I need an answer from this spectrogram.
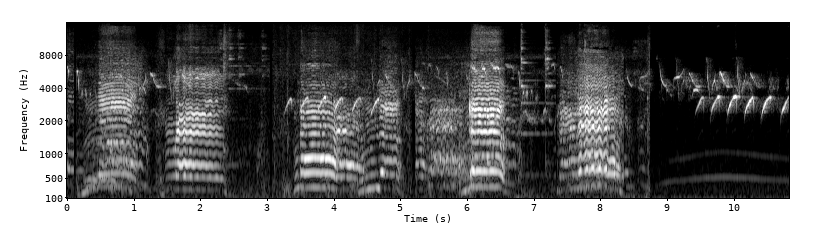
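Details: Goats grazing on grass bleat repeatedly: about six nasal, wavering bleats in close succession, some higher and tremulous, followed by a steady tone and a run of short repeated chirps at the end.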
